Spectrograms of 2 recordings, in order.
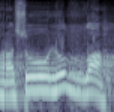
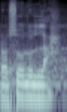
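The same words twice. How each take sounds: First: The L in Allah is heavy and full. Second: The L in Allah is thin and light. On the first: The speaker calls it right. "Contoh Rasulullah" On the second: The speaker calls it wrong. "tidak boleh dibaca Rasulullah"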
